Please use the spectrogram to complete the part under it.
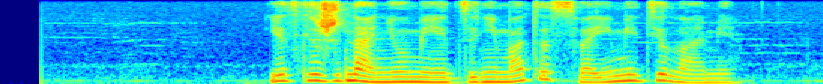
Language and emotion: Russian, neutral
